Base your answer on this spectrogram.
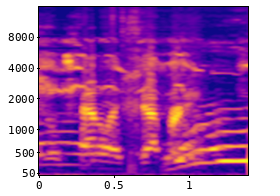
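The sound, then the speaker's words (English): Dog howling in wavering, tonal cries that rise and fall, ending on a long, steady sustained note. “so his dog is howling.”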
